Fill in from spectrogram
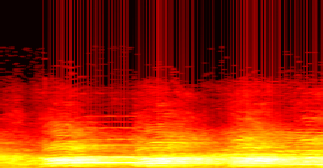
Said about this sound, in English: They're booing you.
